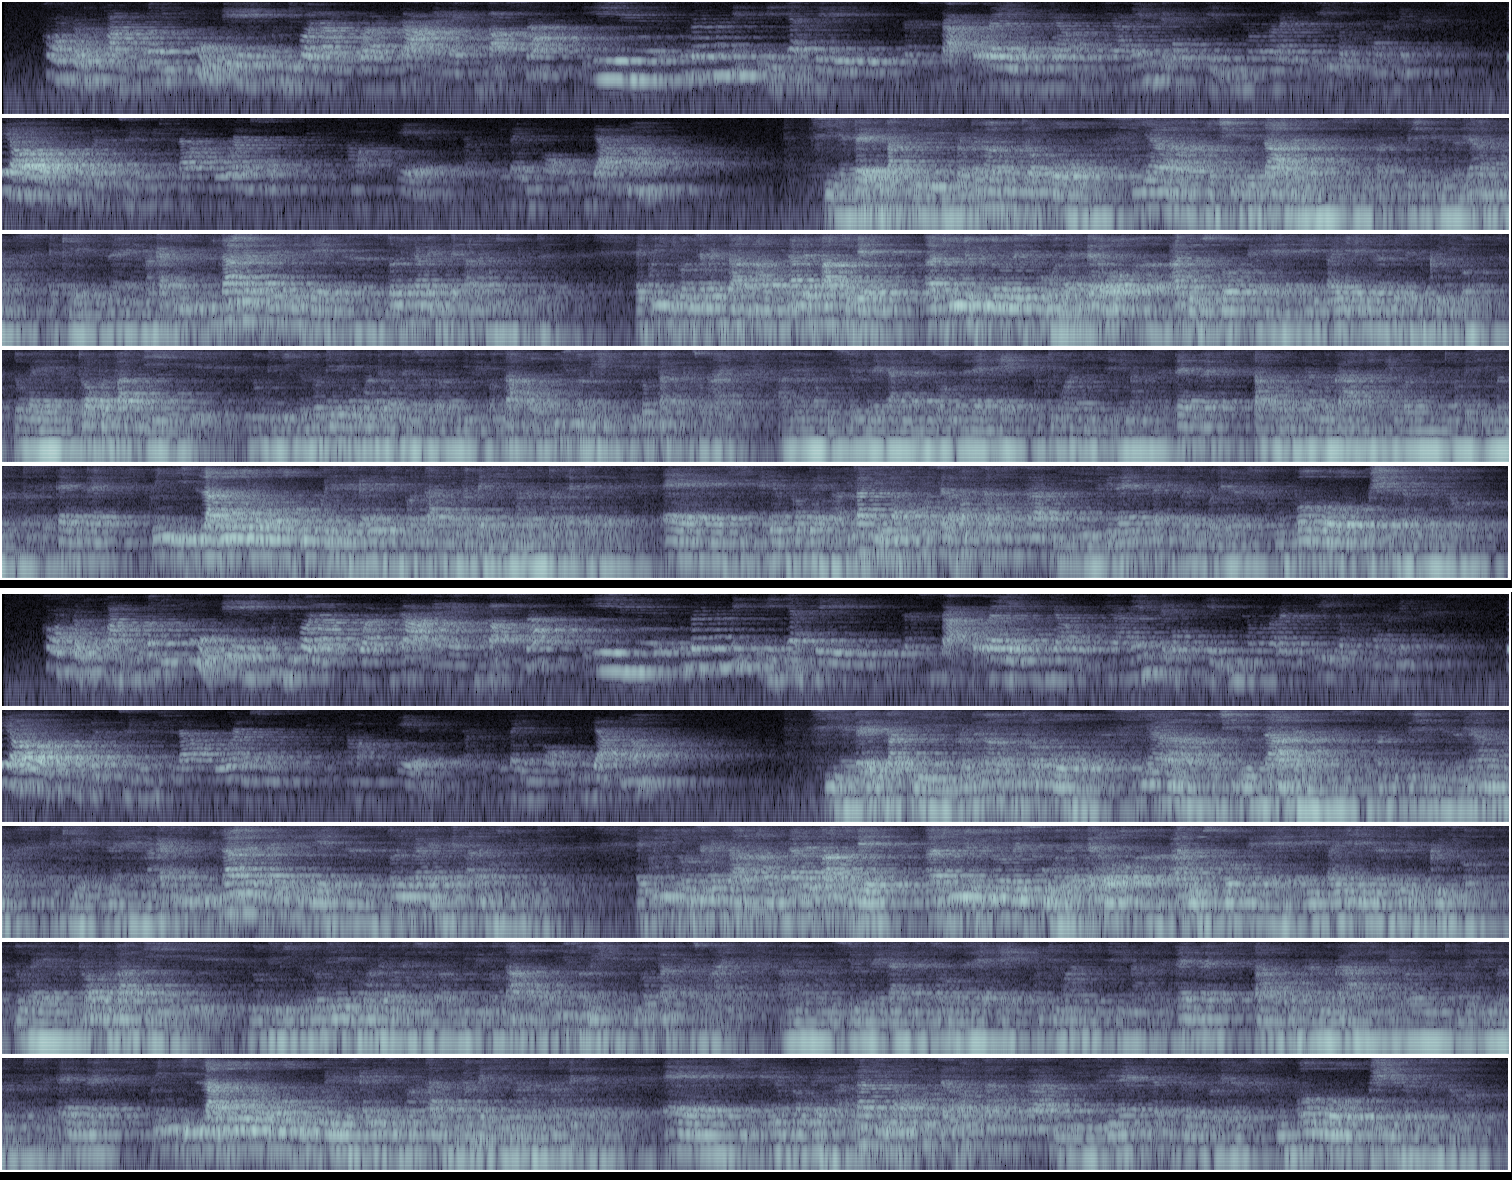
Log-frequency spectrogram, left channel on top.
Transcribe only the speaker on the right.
Costa tutto anche un po' di più e quindi poi la qualità è più bassa e, mh, e fondamentalmente niente, ti stressi un sacco. Ora io ovvia- ovviamente come te, non avendo figli, ce la possiamo permettere, però purtroppo le persone che invece lavorano sono costrette, diciamo, a queste, a queste ferie un po' obbligate, no?
Sì.
Però...
<laughs>
Mhm,
mhm,
mhm.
